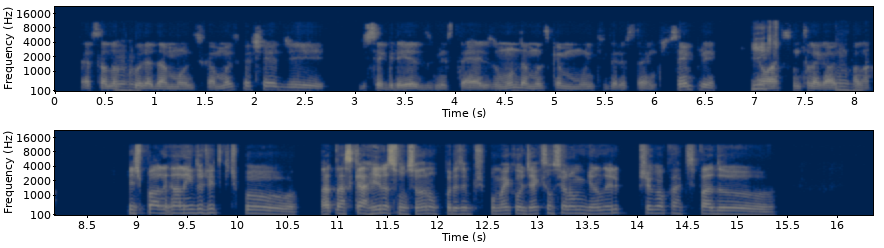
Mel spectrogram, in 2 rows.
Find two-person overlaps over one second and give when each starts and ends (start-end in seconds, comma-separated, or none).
none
